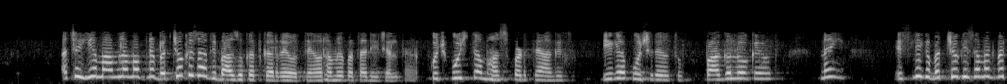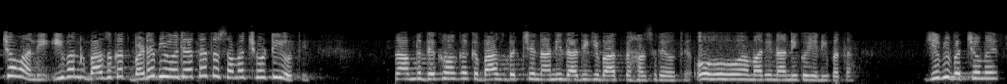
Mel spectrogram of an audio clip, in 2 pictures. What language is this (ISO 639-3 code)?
urd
